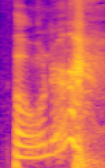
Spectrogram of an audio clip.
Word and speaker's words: Bohner: Yeah, it's Ralph Boner. – Which, it's not even, it's spelled B-O-H-N-E-R, which to me is Bonner, but.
